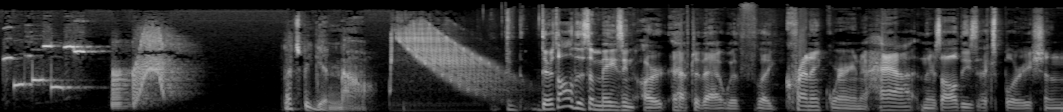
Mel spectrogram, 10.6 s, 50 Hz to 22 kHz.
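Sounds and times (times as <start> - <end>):
robot droid electronic beeps and whistles as page-turn cue: 0.0 - 2.0, 3.9 - 5.4
speech: 2.9 - 3.8, 5.1 - 10.6
robot droid buzzy warble sweeping up and down: 3.9 - 5.5.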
